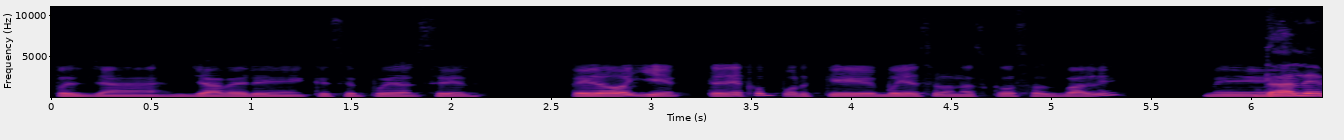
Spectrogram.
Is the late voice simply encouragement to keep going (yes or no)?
no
